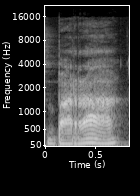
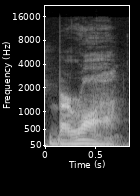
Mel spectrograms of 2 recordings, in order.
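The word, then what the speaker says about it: ברא: you can just say just don't do the english bra right that's completely wrong that's just english so the original would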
